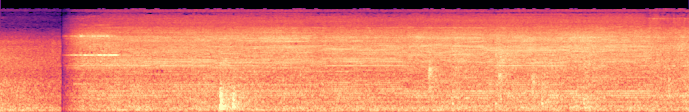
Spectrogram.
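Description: Construction site background noise: a steady hum and hiss, with one sharp loud knock about three seconds in and a few fainter knocks later.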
